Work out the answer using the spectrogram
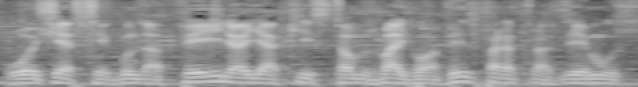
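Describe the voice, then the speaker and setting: A Brazilian man co-hosts live radio news in a low voice. He speaks as a presenter greeting the audience, with faint music underneath. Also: quick pace, darkish tone. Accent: Brazilian Portuguese.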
